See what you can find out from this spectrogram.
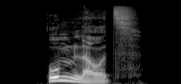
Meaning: genitive singular of Umlaut
- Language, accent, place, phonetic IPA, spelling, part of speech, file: German, Germany, Berlin, [ˈʊmˌlaʊ̯t͡s], Umlauts, noun, De-Umlauts.ogg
